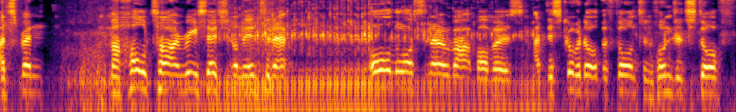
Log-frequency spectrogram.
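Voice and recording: A man talks at a moderate pace and a fairly high pitch. His voice has a slightly husky edge and fairly even intonation.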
